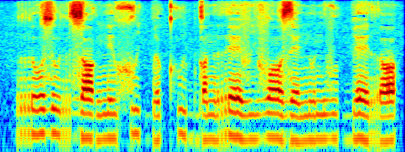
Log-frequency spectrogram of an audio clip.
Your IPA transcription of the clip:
r o z u r z ɒ ɡ n e xʷ i ɡ͡b ɐ kʷʰ i b ɡ ɒ n r ɛ v i v ɔ z ɛ n u n v u ɡ͡b ɛ r ɒ

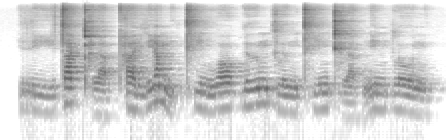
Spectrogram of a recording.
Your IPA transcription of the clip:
r iː˩˦ t a˦˥ k̚ pʰ l a˨˩ ʔ pʰ a˧ j l i˥˩ a̯ m i˨˩ ʔ tʰ i˧ n w ɔː˦˥ k̚ l ɯː˥˩ m k l ɯ˧ ŋ tʰ i˥˩ n kʰ l a˨˩ t̚ n i˧ n p l o˧ n

